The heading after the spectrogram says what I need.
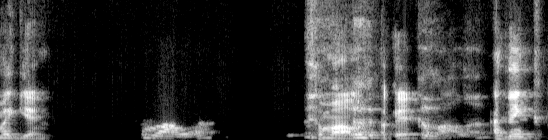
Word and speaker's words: Kymone: Actually, the first actually the first way you did it is the correct way. It's Kamala. Hold on. Don't confuse. No. How would you How How do you pronounce your name again? Kamala.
